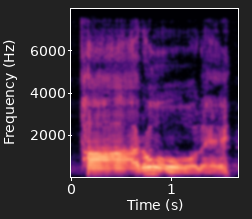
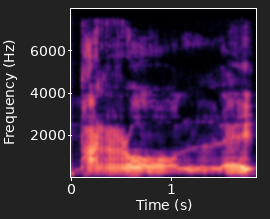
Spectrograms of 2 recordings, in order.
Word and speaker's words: parole: So it's single R and single L. So other mistakes you can make in this word is to roll the R, actually, parole, and double the L. See, those are both mistakes. What you want to be is parole. So single L and flipped R.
